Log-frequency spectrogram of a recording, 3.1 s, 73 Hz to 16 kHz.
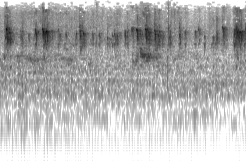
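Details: Indian silverbills (white-throated munias) at Hampi, Karnataka, India, November 2023, give thin, high chirps at irregular intervals, several in three seconds, over a faint, steady insect-like hiss.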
